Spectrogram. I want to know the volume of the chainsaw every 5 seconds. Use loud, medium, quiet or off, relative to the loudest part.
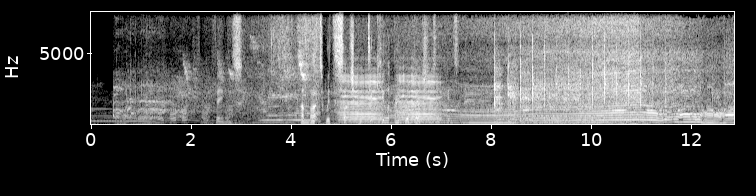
quiet, medium, loud.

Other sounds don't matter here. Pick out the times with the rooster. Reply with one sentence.
You can hear the rooster from 0.4 to 1.9 s.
